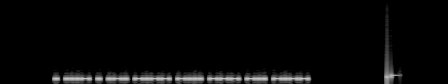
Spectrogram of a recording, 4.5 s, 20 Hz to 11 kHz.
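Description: Morse code at 45 words per minute: a single steady tone keyed rapidly on and off for about two and a half seconds, sending the whole word 'EVERYBODY'. Just before the end comes a very short, higher two-note courtesy tone marking the end of the word.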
